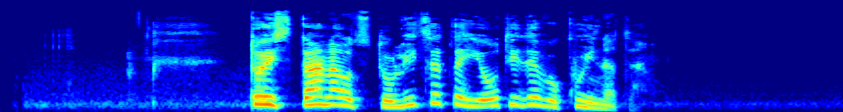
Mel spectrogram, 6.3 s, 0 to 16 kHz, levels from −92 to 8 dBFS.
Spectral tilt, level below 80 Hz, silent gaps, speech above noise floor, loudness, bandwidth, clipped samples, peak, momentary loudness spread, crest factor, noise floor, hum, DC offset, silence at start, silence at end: -5 dB/octave; -80 dBFS; none; 54 dB; -23 LUFS; 11 kHz; under 0.1%; -4 dBFS; 12 LU; 22 dB; -77 dBFS; none; under 0.1%; 1.85 s; 1.75 s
